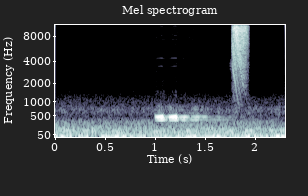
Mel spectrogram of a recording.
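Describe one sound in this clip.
A short game chime rings as a task completes.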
